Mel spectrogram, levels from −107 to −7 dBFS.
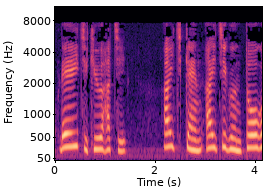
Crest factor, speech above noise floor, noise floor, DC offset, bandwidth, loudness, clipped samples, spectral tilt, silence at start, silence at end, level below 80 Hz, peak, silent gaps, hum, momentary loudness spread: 16 dB; 37 dB; -61 dBFS; under 0.1%; 8 kHz; -25 LUFS; under 0.1%; -5 dB/octave; 0.1 s; 0 s; -70 dBFS; -10 dBFS; none; none; 9 LU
